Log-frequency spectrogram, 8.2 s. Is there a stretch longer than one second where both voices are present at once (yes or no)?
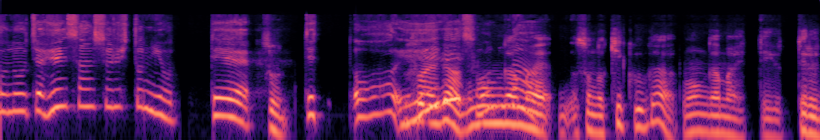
yes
